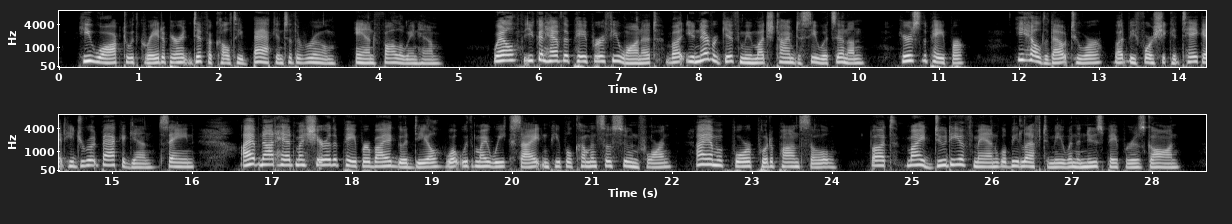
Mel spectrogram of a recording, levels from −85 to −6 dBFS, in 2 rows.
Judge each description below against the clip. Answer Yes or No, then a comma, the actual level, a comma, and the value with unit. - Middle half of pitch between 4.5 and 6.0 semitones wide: Yes, average, 4.8 semitones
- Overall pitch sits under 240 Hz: Yes, high, 190 Hz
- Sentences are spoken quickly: Yes, fast, 210 wpm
